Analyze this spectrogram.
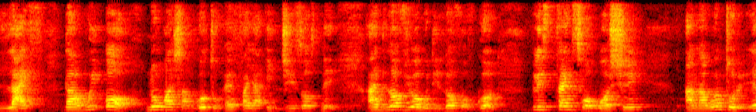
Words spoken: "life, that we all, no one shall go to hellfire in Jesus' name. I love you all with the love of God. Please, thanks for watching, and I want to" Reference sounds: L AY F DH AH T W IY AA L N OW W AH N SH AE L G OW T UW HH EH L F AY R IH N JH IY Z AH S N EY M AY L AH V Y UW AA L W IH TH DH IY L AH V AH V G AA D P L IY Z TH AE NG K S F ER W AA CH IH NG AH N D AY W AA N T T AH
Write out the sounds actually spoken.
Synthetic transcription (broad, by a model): L AY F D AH T W IY AA L N OW W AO N SH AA N G OW T UW HH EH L F AY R IH N JH IY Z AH S N EY M AY L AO V Y UW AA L W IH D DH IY L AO V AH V G AA D P L IY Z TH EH NG K S F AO W AA SH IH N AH N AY W AA N T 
